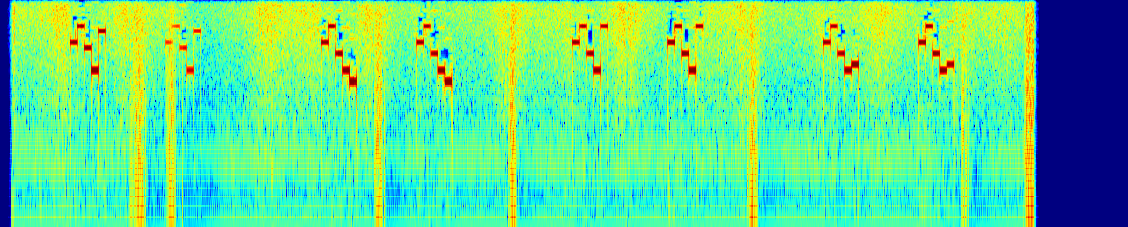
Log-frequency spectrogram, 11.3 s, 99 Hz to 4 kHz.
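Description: Five-tone selective call (ZVEI), heard as quick runs of five tones, tones of about 70 ms. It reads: 88730 88730 88631 88631 88633 88633 88634 88634
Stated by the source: ZVEI five-tone selective call received on SDR.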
